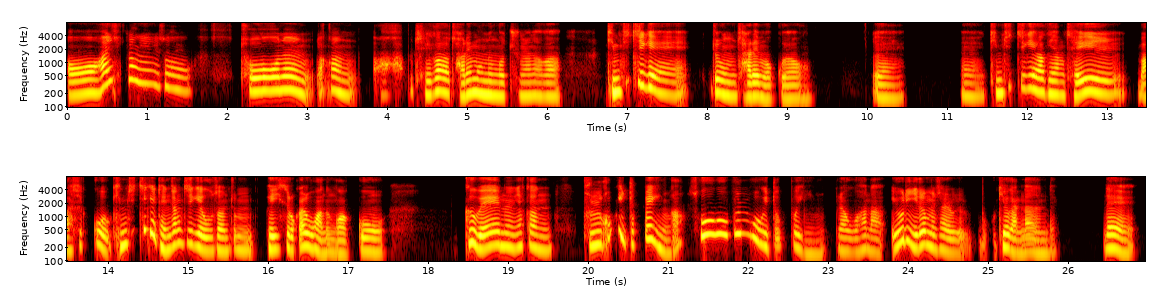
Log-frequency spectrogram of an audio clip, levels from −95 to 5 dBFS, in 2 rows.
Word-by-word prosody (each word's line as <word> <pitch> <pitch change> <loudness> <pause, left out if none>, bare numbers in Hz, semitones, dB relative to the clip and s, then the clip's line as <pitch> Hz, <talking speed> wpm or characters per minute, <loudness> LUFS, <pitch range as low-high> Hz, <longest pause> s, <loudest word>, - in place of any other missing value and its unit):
어. 195 +3 +4
한식당에서 295 - -1 0.6
저는 230 -1 +3
약간 220 -4 -2 0.2
아. 455 +1 -10
제가 210 +2 +2
잘해 195 +1 0
먹는 195 -3 +2
것 175 -1 -2
중에 175 - -8
하나가 175 -1 -3 0.6
김치찌개 220 - +2 0.3
좀 190 -5 +2
잘 170 -1 +1
해 175 - +7
먹고요. 155 -1 -4 0.8
예. 160 0 -4 0.7
예. 170 0 -8
김치찌개가 245 +1 0
그냥 190 -2 0
제일 200 +2 +2 0.2
맛있고. 195 +1 -2
김치찌개, 420 - +1
된장찌개 230 - +1
우선 170 -1 0
좀 175 0 -6 0.2
베이스로 180 0 +2
깔고 210 +1 +3
가는 155 -3 0
것 145 - +1
같고. 155 +2 -3 1.0
그 255 0 +3
외에는 210 0 +3
약간 195 -5 -2 0.4
불고기 240 - 0
뚝배기인가? 230 - -1
소불고기 390 - +2
뚝배기라고 160 - -8
하나? 165 -3 -6
요리 260 +5 +1
이름을 215 0 +3
잘 175 -4 -2 0.3
뭐 - - -19
기억이 200 -5 +3
안 155 - -2
나는데 145 - -4 0.6
네. 185 -5 +2
200 Hz, 245 characters per minute, -23 LUFS, 170-235 Hz, 1.0 s, 해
